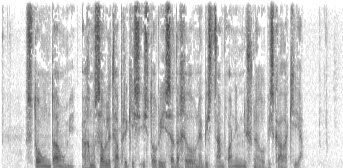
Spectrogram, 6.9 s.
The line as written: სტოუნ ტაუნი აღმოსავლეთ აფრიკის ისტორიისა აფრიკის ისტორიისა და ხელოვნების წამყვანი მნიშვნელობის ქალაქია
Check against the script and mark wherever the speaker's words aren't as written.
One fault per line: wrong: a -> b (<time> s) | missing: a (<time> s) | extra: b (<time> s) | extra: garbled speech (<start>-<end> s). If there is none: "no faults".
missing: აფრიკის ისტორიისა (3.5 s)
